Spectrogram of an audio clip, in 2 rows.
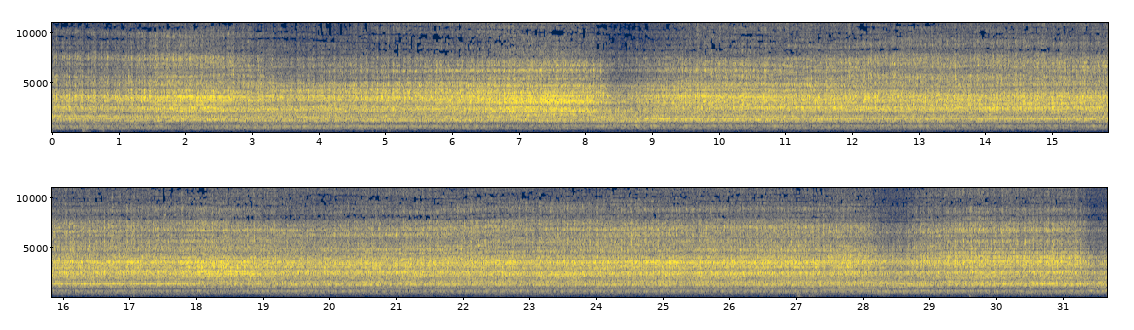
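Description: Sampled EMD 16-567C non-turbocharged diesel engine sound played by an ESU LokSound 5 Micro decoder through a tiny 8x12 mm speaker in an N scale SD7. It sounds thin and rattly with no bass, steady, with short dips about eight seconds in and near the end.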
